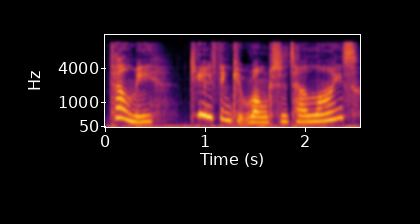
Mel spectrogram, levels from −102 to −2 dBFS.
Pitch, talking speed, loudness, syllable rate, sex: 280 Hz, 235 wpm, -18 LUFS, 4.6 syllables/s, female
